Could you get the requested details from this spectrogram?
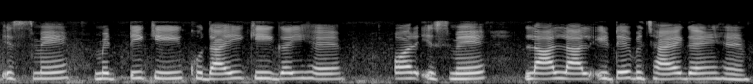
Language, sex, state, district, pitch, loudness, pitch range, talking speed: Hindi, female, Uttar Pradesh, Lucknow, 270 Hz, -14 LUFS, 255-280 Hz, 120 wpm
